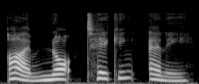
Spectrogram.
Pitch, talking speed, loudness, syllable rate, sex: 220 Hz, 120 wpm, -16 LUFS, 3.6 syllables/s, female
